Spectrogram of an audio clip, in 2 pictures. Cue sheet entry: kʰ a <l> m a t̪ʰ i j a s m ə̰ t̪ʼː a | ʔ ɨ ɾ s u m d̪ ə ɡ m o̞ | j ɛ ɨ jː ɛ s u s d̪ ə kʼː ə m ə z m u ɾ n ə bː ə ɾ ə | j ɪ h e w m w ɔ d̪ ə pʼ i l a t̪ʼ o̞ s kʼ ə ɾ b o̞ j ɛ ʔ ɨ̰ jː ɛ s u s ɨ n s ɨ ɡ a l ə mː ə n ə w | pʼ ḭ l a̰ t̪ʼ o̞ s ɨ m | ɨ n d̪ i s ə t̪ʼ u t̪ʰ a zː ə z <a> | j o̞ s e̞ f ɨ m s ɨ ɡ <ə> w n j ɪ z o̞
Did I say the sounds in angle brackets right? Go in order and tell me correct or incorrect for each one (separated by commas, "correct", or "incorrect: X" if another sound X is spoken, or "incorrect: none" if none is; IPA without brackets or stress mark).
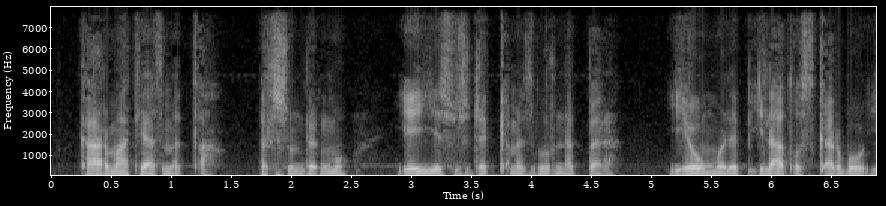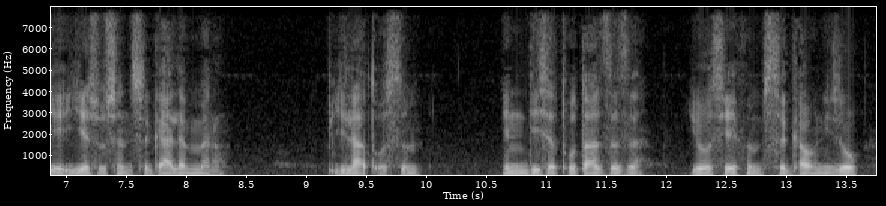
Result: incorrect: ɾ, incorrect: ə, incorrect: a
